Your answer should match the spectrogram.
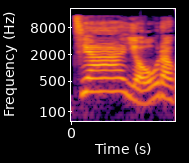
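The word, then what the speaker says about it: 加油: 찌아우라고 하는데요. 그래서 찌아 여우 할 때 찌아는 같은 음으로 고르게 길게 찌아. 그리고 여우는 밑에서 위로 여우 여우.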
